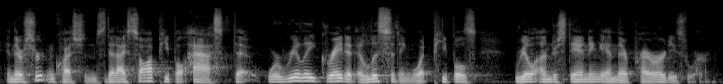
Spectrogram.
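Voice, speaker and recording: A man, a physician, giving a public talk in a measured, reflective storytelling manner. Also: fairly low pitch, darkish tone.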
